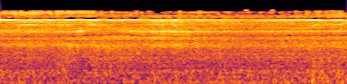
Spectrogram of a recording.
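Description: Steady high-pitched whine with a hissing spray of water and air: an ultrasonic scaler running during a routine dental cleaning.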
